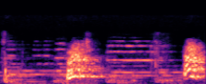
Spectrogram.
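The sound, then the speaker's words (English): A dog barking and yipping in a cartoon scene: a few whiny, voiced bursts with two louder barks standing out, alone with no speech. “That's one hungry dog”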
